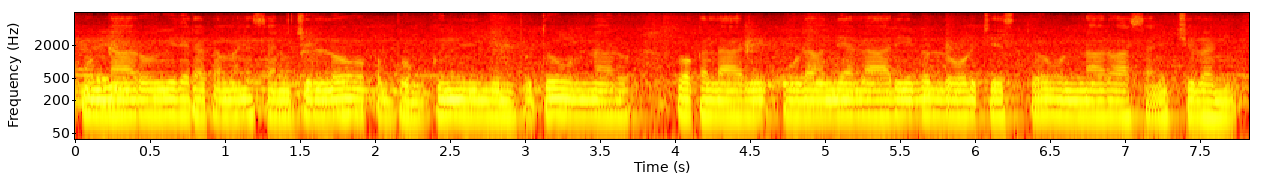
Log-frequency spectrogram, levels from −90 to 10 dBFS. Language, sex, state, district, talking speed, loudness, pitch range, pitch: Telugu, male, Andhra Pradesh, Sri Satya Sai, 145 wpm, -15 LUFS, 100-105 Hz, 100 Hz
